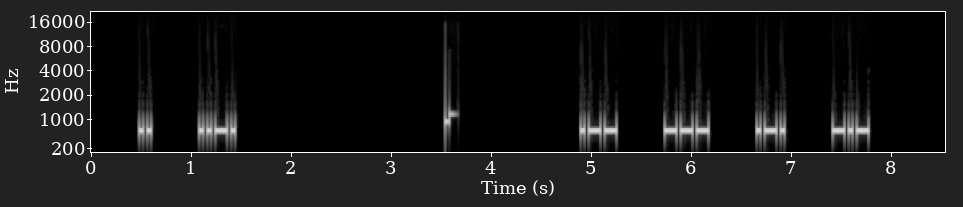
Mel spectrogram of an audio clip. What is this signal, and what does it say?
Morse code, heard as a keyed tone, about 30 wpm, spaced as for 14 wpm, 690 Hz. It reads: IF WORK
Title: 4x Character Spacing - Top 200 Words - 30wpm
